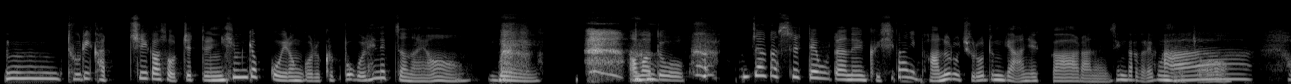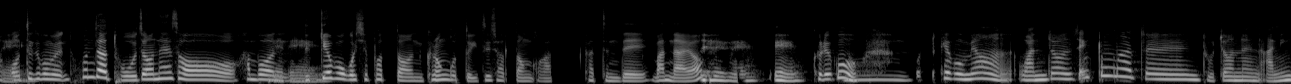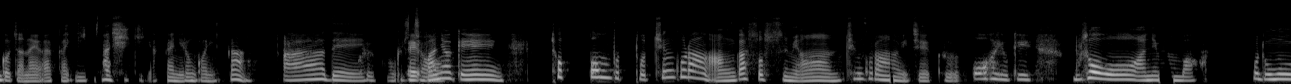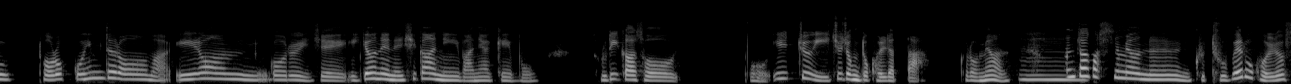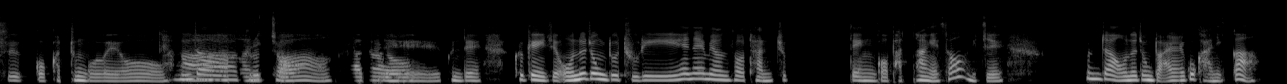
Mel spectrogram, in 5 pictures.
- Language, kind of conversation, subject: Korean, podcast, 함께한 여행 중에서 가장 기억에 남는 순간은 언제였나요?
- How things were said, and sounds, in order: other background noise; laugh; tapping; laugh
